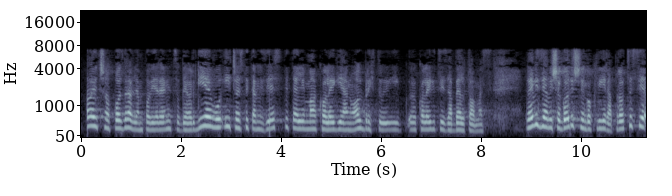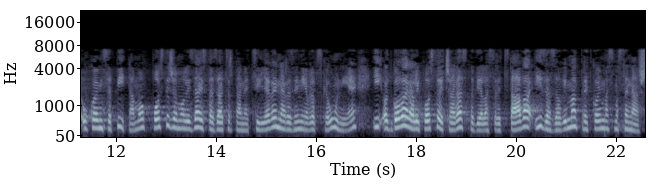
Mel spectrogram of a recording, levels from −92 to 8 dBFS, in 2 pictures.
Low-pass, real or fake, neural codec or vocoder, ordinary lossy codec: 7.2 kHz; real; none; Opus, 64 kbps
